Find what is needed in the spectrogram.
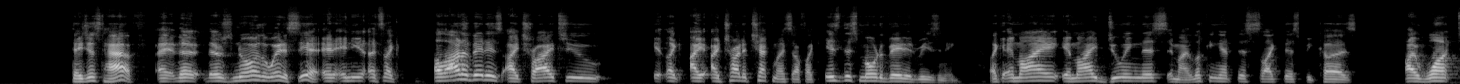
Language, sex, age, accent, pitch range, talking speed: English, male, 20-39, American, 115-150 Hz, 210 wpm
